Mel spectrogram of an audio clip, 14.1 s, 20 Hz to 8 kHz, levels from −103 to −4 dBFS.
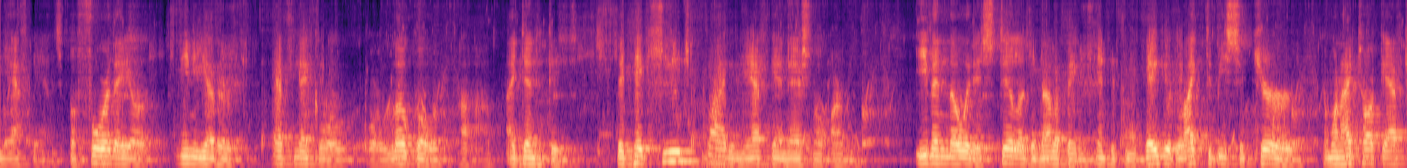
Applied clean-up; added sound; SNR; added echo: neural separator model SepFormer DNS4.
